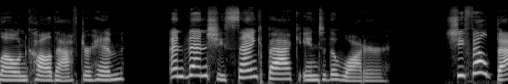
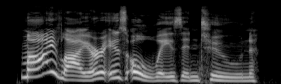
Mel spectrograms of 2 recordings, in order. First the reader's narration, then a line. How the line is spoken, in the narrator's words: snapped Apollo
